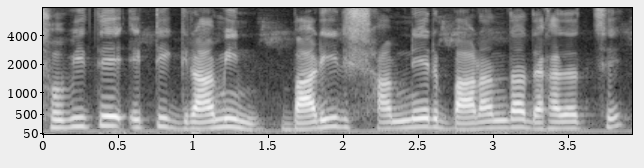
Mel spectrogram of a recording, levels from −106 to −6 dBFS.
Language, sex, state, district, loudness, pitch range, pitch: Bengali, male, West Bengal, Alipurduar, -17 LUFS, 155-200 Hz, 180 Hz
